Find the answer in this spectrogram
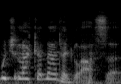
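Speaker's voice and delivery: high, quick posh waiter voice. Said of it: "he talked quite posh".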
